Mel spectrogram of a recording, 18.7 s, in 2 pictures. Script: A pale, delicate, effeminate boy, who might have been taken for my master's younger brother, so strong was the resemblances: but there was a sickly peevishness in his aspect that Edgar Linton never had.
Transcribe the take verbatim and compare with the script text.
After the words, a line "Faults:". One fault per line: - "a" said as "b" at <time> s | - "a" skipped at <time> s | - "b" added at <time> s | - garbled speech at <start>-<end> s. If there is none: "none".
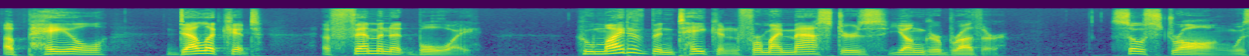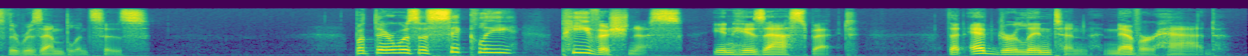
A pale, delicate, effeminate boy, who might have been taken for my master's younger brother, so strong was the resemblances: but there was a sickly peevishness in his aspect that Edgar Linton never had.
Faults:
none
